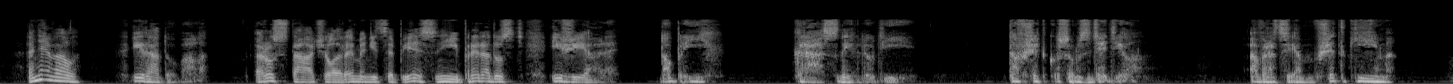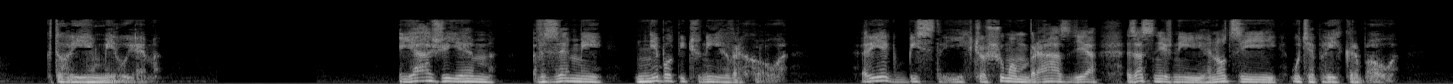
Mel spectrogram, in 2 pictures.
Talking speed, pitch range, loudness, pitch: 80 wpm, 110-135 Hz, -25 LUFS, 120 Hz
